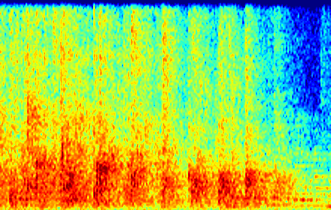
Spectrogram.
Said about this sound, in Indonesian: Tepuk tangan buat Karisa dan Jihan, luar biasa.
